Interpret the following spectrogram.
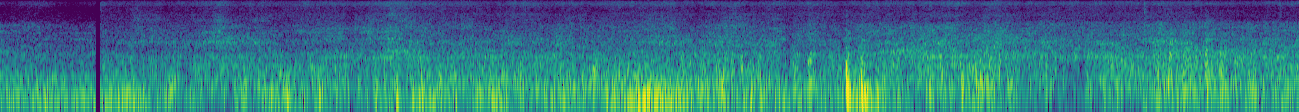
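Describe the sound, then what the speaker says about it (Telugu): A diesel locomotive hauls a passenger train toward the Pamban sea bridge, with a continuous rolling rumble, soft wheel clatter and occasional squeals heard from inside a carriage, steady and moderately loud. "మనల్ని పుల్ చేసేది డీజిల్ లోకోమోటివ్. ఆ పొగంతా మన డీజిల్ లోకోమోటివే కక్కేది."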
